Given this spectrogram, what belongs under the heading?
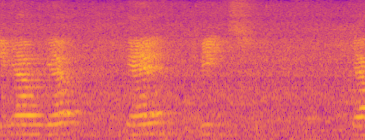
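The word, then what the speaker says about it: caveat: बड़ी ई की तो साथ में क्या लगा ये क्या बन गया कैविट क्या हो गया कैविट क्या वर्ड है ये प्रोनाउंस कीजिए इसको कैविट what it इज कैविट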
